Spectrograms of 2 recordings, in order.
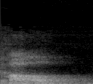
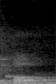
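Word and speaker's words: כל: We don't say kal, we say kol, right?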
